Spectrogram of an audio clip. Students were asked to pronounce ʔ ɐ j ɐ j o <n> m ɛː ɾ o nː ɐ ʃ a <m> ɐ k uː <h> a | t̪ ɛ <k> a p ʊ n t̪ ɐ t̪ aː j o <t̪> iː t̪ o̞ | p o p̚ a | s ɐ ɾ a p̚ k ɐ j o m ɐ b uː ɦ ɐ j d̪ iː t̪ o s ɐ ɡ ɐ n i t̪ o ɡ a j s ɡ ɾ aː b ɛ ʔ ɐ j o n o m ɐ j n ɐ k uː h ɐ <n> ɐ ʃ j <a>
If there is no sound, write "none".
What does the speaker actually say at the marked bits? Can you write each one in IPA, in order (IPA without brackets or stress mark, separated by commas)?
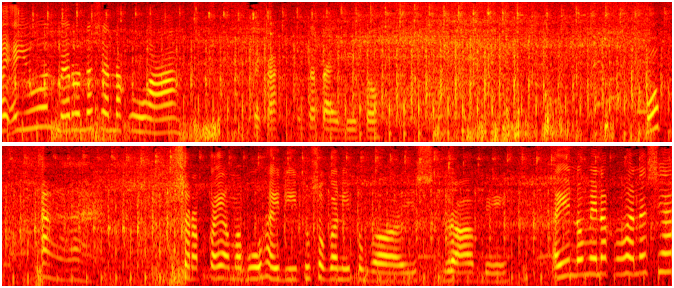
n, n, h, k, d̪, n, a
